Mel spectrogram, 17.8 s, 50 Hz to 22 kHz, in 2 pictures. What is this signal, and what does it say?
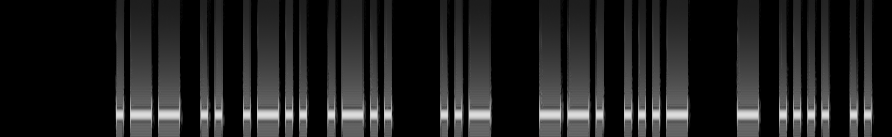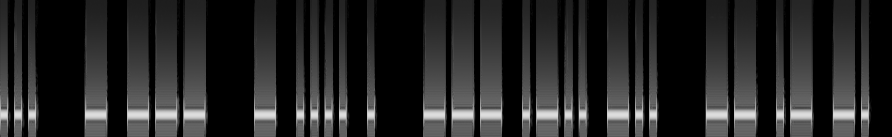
Morse code, heard as a keyed tone, about 17 wpm, 700 Hz. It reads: WILL U GV THIS TO THE OLD MAN
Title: Sentences from Top 200 Words and Abbreviations 17wpm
